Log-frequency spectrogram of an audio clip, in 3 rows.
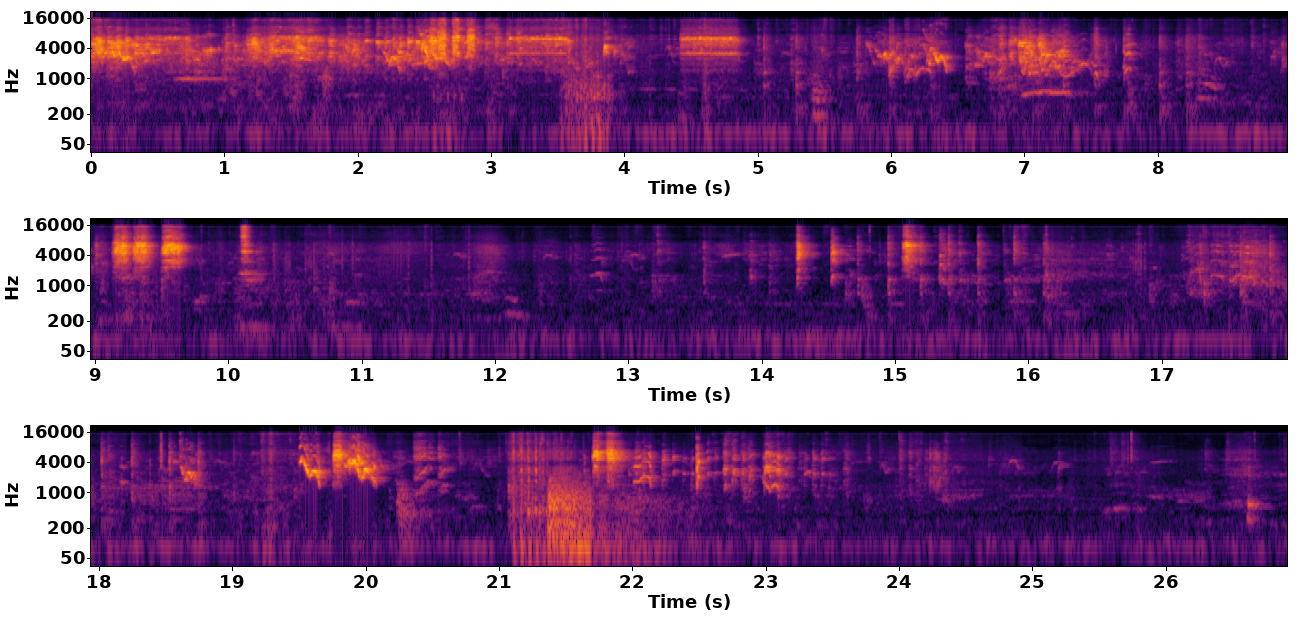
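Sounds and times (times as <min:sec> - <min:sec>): parrot chirping and squawking: 0:00.0 - 0:05.0, 0:05.8 - 0:08.0, 0:08.8 - 0:10.4, 0:17.1 - 0:20.8, 0:21.7 - 0:23.8
wings flapping and rustling: 0:02.7 - 0:06.1, 0:20.4 - 0:23.2.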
